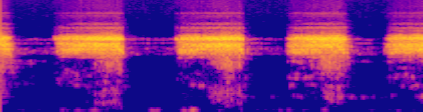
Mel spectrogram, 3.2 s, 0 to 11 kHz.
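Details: Owl perched on a porch, April 9, 2012 at 8:17 PM, giving drawn-out harsh screeches of about half a second each, four in three seconds, with soft low thuds between.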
